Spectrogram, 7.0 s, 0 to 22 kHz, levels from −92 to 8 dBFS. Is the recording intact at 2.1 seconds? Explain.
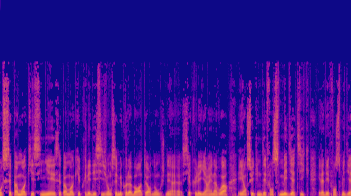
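Yes, the audio is intact at 2.1 seconds, with the speech continuing there without any audible dropout, click, distortion or other fault.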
